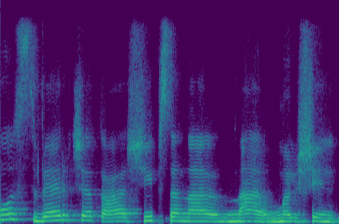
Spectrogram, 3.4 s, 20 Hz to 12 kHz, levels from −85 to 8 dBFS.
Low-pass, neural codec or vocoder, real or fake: 10.8 kHz; none; real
